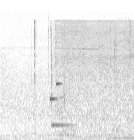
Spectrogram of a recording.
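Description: A bus door chimes and hisses open.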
